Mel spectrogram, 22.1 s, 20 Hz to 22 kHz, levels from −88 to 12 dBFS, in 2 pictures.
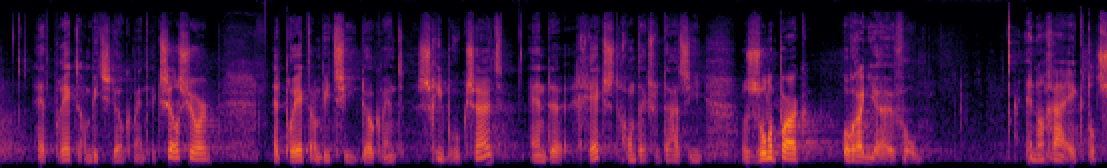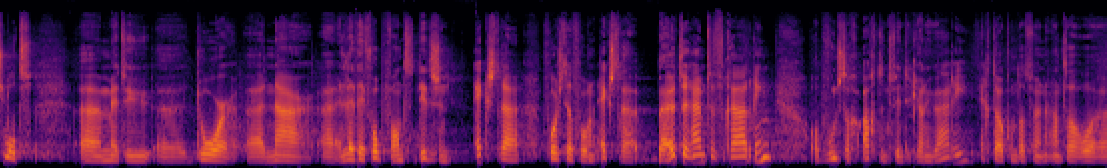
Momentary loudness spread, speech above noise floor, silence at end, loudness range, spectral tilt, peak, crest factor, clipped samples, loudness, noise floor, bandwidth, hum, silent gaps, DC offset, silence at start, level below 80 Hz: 13 LU; 32 dB; 0 s; 5 LU; -0.5 dB/octave; -4 dBFS; 22 dB; under 0.1%; -25 LUFS; -57 dBFS; 17.5 kHz; none; none; under 0.1%; 0 s; -90 dBFS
